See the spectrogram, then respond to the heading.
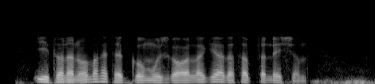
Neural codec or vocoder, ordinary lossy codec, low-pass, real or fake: codec, 16 kHz in and 24 kHz out, 1 kbps, XY-Tokenizer; none; 3.6 kHz; fake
